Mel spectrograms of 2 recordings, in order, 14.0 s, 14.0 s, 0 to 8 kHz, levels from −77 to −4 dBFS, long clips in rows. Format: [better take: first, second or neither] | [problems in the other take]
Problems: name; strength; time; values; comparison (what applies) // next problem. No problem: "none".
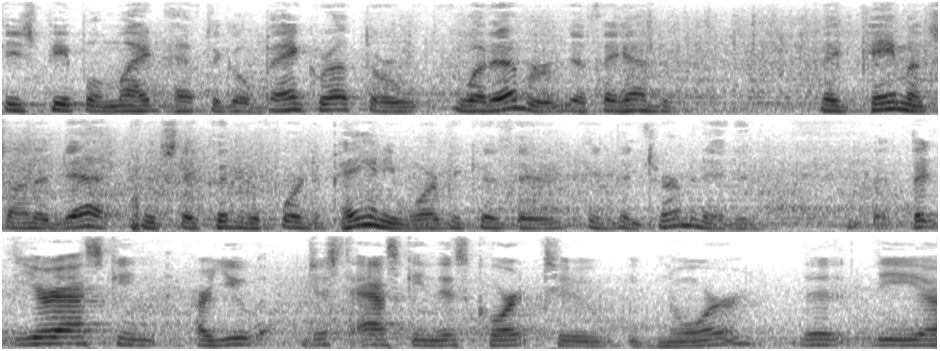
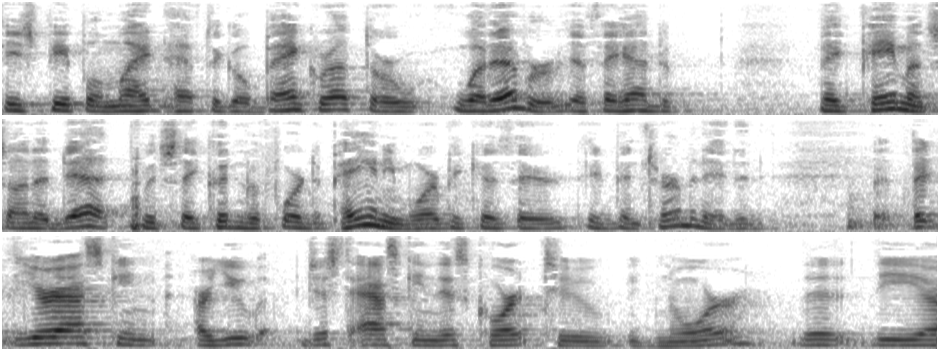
second | background sound (Aircraft); 14 dB below the speech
